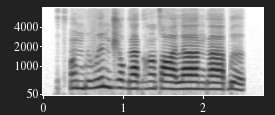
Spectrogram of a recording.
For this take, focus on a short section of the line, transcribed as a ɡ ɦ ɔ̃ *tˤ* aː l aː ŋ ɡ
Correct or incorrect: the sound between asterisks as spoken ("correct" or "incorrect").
correct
